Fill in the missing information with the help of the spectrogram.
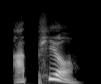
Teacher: Because 앞 ends with 비읍 sound, 앞이요 links smoothly.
